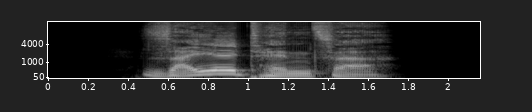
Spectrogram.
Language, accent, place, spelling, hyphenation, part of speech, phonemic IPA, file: German, Germany, Berlin, Seiltänzer, Seil‧tän‧zer, noun, /ˈzaɪ̯lˌtɛnt͡sɐ/, De-Seiltänzer.ogg
- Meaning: tightrope walker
